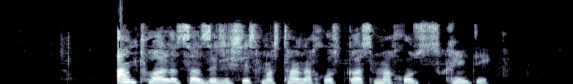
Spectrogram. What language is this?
Georgian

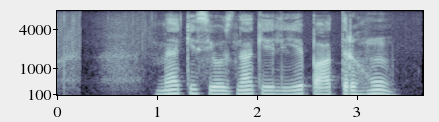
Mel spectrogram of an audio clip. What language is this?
Hindi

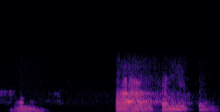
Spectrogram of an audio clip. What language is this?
Sanskrit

